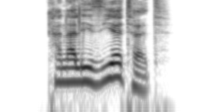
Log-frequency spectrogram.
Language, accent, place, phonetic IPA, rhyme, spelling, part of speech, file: German, Germany, Berlin, [kanaliˈziːɐ̯tət], -iːɐ̯tət, kanalisiertet, verb, De-kanalisiertet.ogg
- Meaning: inflection of kanalisieren: 1. second-person plural preterite 2. second-person plural subjunctive II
